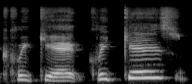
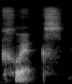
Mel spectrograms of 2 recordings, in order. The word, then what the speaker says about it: cliques: I know it's got that QU and you might read it cliques. It's pronounced cliques.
